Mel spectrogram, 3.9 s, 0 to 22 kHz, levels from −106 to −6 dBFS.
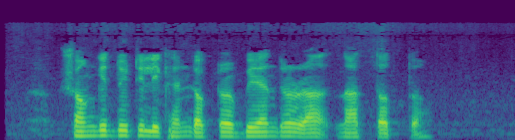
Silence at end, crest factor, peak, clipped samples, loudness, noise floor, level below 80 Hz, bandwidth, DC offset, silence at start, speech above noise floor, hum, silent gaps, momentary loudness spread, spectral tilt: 0.65 s; 20 dB; -8 dBFS; under 0.1%; -26 LUFS; -66 dBFS; -62 dBFS; 11.5 kHz; under 0.1%; 0.5 s; 40 dB; none; none; 7 LU; -7.5 dB/octave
